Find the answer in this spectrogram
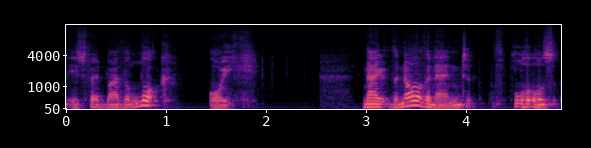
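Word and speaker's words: Oich: lock is fed by the river and I hope it pronounces right which is spelled o i c h which in turn is fed by the lock oink now the Northern end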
